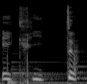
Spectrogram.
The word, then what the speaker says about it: écrites: intéressant un point phonétique on commence à prononcer la lettre t à la fin parce que sans accord c'est comme écrit les j'ai écrit mais avec l'accord c'est j'ai les lettres que j'ai écrites ou par exemple le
